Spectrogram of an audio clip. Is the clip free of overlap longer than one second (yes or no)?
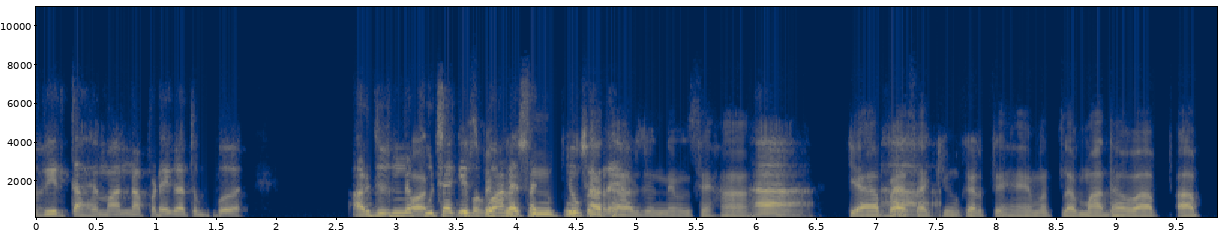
no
